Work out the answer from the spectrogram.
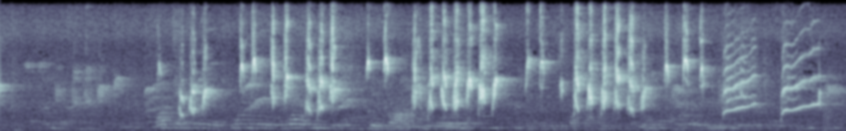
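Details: Long-tailed shrike, actively singing a rich medley of filler phrases, recorded at home in a busy neighbourhood. After quiet opening notes, dense trains of sharp, rapid ticks and chips run into rising, harmonic squeaks. A low steady hum sits beneath.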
